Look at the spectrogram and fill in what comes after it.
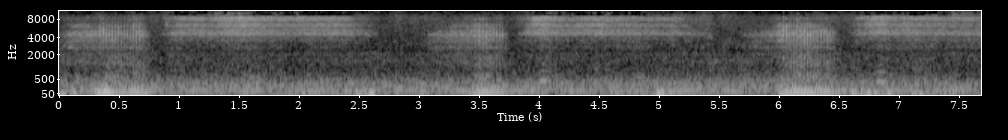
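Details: Foster rescue dog snoring happily in sleep: soft, low, snuffling snores with gentle snorts between breaths.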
